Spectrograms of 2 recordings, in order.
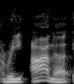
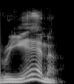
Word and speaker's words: Rihanna: It's not Rihanna. It's actually Rihanna.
